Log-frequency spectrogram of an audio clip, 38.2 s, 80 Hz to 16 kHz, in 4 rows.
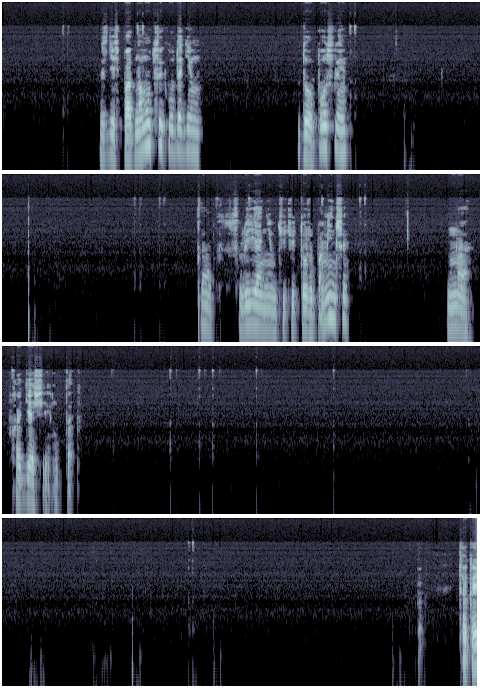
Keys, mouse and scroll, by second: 2.6 click, 6.9 click, 8.0 space, 10.4 space, 12.1 click, 12.6 click, 13.8 click, 14.5 click, 16.6 click, 19.2 click, 22.9 click, 23.2 click, 24.1 click, 25.6 click, 29.2 space, 31.2 space, 32.3 click, 32.8 space, 36.5 space.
